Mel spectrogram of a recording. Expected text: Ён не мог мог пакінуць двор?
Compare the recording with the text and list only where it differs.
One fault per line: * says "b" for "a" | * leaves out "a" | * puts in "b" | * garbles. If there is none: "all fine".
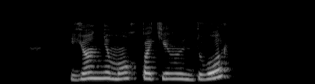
* leaves out "мог"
